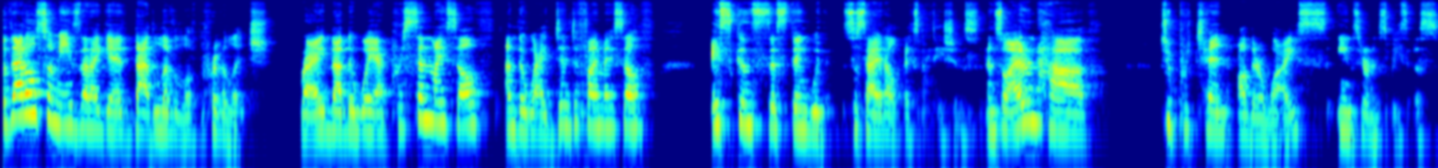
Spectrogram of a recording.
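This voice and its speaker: A woman speaks with a Mexican accent and a bright, sharp tone. Her intonation is lively, and her loudness swings widely. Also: medium pitch for a woman, moderate pace. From Mexico, Mexico City. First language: Spanish. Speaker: chemistry education researcher. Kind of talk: workshop talk.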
